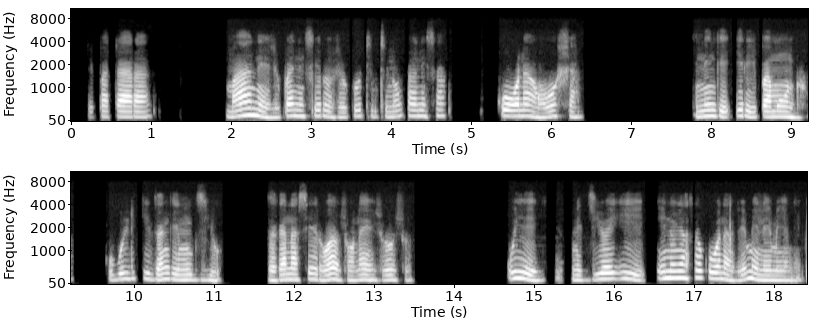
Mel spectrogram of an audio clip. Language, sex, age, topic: Ndau, male, 18-24, health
